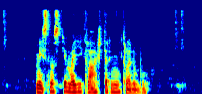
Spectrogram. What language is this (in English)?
Czech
